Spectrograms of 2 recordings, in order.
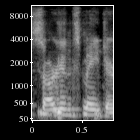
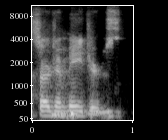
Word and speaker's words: sergeants major: You would not believe how many sergeants major come over into, and that's a proper way to say it, sergeants major, not sergeant majors.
